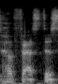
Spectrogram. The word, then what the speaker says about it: Hephaestus: have phytos uh hephaestus i say in greek mythology it's hephaestus it's spelled a little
